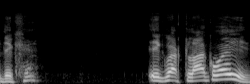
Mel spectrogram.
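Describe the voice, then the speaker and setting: This man's voice sits high in pitch, with lively intonation. The sound is dry and close, without any echo. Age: 70s. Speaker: yoga teacher. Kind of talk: tutorial.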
